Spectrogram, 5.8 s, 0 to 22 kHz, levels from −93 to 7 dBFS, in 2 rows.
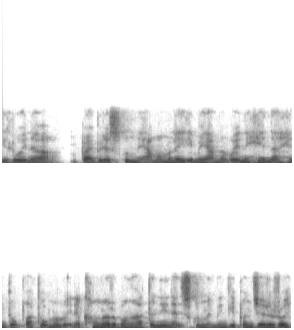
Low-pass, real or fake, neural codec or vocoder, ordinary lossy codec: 7.2 kHz; real; none; Opus, 16 kbps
